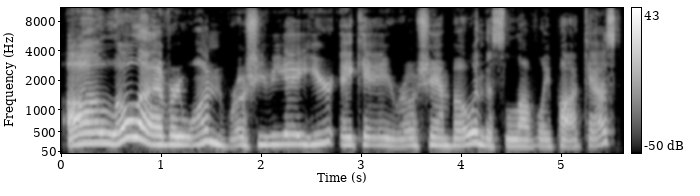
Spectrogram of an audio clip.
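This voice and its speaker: A woman voice actor gives a friendly, upbeat plug for her work. The recording is dead dry with no room sound, and her pitch sits at a middle level. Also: normal speed, a little mellow, no room sound. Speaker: voice actor guest.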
